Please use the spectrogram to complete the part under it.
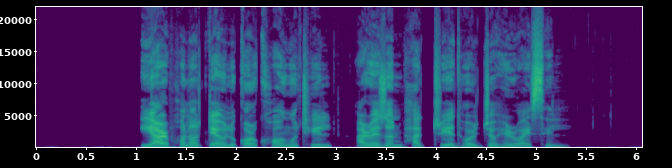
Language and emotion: Assamese, neutral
